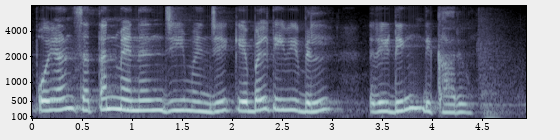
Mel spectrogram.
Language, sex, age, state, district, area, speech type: Sindhi, female, 30-45, Maharashtra, Thane, urban, read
